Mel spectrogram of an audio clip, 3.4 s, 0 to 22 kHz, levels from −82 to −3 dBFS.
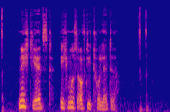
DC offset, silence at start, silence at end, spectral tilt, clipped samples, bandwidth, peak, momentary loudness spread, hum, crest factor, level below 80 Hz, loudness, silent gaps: under 0.1%; 0.05 s; 0.45 s; -4 dB/octave; under 0.1%; 16.5 kHz; -8 dBFS; 13 LU; none; 22 dB; -60 dBFS; -29 LUFS; none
